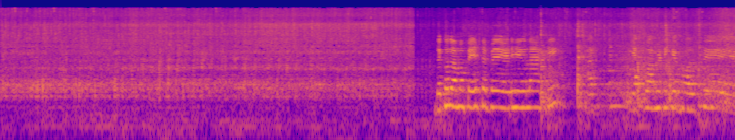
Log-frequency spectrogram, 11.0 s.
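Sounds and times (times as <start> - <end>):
spice paste sizzling in oil: 0.0 - 11.0.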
